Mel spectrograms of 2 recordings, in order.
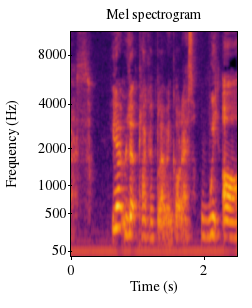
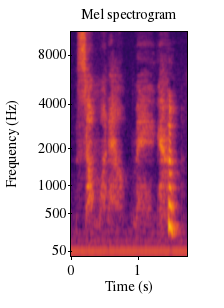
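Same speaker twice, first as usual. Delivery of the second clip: slow, whispered cry for help; whispered mock plea; 10 dB quieter, much slower than usual. Vlogger despairs at getting sidetracked, mock-desperate whisper. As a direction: whisper it as a playful plea, drawn out.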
